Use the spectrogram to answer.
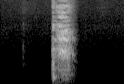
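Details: Person still coughing from allergies: a single short, harsh cough burst in a quiet room.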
